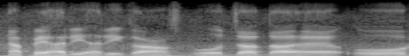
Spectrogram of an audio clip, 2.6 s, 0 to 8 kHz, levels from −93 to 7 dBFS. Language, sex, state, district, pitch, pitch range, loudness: Hindi, female, Haryana, Jhajjar, 130 Hz, 130-135 Hz, -17 LUFS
